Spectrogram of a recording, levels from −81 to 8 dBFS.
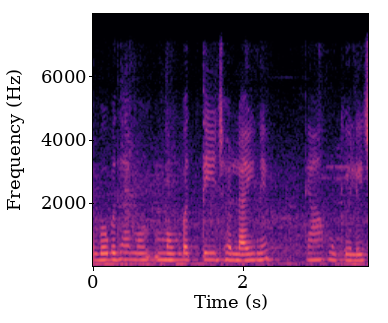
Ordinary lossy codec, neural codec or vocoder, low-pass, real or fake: none; none; 7.2 kHz; real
